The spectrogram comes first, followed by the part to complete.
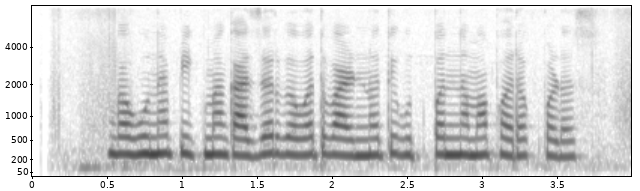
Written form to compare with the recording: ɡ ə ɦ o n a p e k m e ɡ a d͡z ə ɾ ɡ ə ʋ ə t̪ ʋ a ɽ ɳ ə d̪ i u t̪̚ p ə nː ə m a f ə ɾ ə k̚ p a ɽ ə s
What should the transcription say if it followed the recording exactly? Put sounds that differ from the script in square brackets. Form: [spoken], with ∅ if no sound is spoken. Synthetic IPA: ɡ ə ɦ [u] n a p [i] k m [a] ɡ a d͡z ə ɾ ɡ ə ʋ ə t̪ ʋ a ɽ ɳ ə [t̪] i u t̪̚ p ə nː ə m a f ə ɾ ə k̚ p [ə] ɽ ə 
